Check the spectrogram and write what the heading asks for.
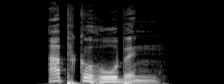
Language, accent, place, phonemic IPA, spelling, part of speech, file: German, Germany, Berlin, /ˈapɡəˌhoːbn̩/, abgehoben, verb / adjective, De-abgehoben.ogg
- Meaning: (verb) past participle of abheben; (adjective) out of touch, divorced from reality, rarefied (ignorant of the concerns of the average person, typically due to privilege and/or arrogance)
